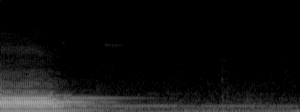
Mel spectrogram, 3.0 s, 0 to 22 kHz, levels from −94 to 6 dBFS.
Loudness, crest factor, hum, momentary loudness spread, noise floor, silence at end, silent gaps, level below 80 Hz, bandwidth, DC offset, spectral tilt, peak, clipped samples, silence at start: -35 LUFS; 16 dB; none; 26 LU; -63 dBFS; 1.8 s; none; -52 dBFS; 5.4 kHz; under 0.1%; -10.5 dB/octave; -22 dBFS; under 0.1%; 0 s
